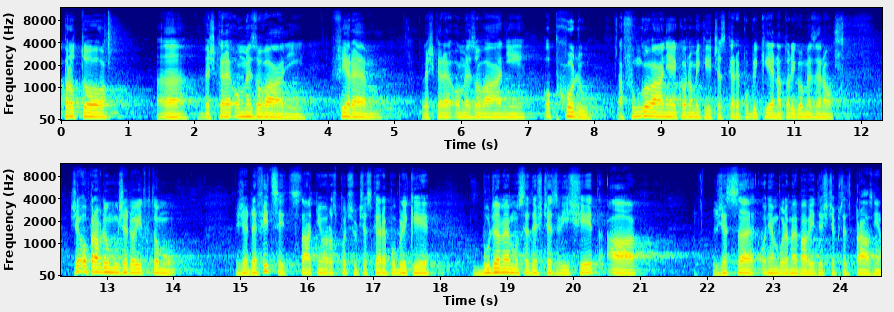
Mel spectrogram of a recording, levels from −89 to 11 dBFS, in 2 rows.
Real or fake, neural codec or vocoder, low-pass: real; none; 10.8 kHz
